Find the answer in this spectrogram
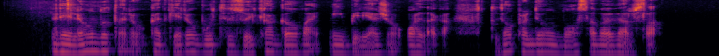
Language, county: Lithuanian, Šiauliai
